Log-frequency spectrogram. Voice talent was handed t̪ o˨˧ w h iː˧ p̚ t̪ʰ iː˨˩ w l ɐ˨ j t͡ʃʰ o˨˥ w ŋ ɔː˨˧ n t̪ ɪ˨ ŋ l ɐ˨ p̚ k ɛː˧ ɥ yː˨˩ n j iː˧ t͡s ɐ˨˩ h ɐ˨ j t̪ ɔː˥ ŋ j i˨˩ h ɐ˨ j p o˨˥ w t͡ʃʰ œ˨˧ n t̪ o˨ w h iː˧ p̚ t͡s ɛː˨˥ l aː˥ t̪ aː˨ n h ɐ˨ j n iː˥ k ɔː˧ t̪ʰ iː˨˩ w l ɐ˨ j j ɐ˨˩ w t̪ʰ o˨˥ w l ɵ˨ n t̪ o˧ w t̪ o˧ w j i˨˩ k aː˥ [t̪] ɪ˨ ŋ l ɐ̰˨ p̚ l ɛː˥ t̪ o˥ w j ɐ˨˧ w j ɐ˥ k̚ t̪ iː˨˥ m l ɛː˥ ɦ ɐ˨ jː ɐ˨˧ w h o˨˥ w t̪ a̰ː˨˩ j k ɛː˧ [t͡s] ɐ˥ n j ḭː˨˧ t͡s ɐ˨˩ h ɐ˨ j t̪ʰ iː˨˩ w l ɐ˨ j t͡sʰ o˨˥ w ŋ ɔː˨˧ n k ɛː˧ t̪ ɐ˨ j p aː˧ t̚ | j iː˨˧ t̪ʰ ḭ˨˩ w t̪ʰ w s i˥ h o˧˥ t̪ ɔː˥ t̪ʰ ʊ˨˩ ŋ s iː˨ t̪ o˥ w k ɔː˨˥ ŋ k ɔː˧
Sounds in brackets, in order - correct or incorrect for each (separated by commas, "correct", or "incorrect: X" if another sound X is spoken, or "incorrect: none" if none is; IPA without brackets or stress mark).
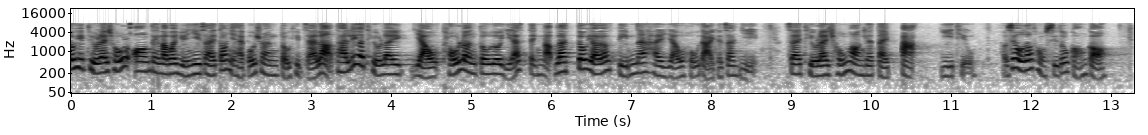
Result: correct, correct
